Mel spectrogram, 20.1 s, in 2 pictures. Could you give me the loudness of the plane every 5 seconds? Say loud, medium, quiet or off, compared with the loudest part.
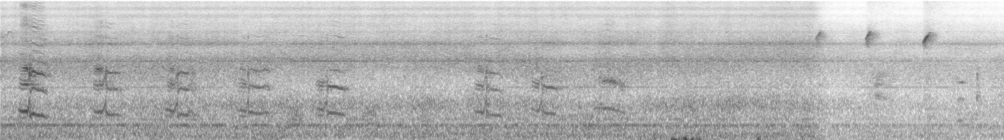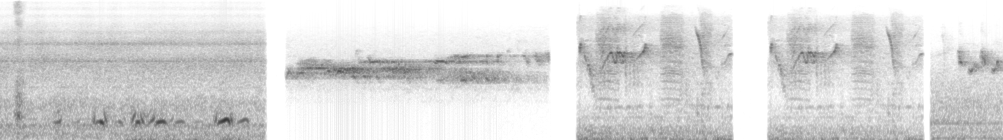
loud, loud, medium, off.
